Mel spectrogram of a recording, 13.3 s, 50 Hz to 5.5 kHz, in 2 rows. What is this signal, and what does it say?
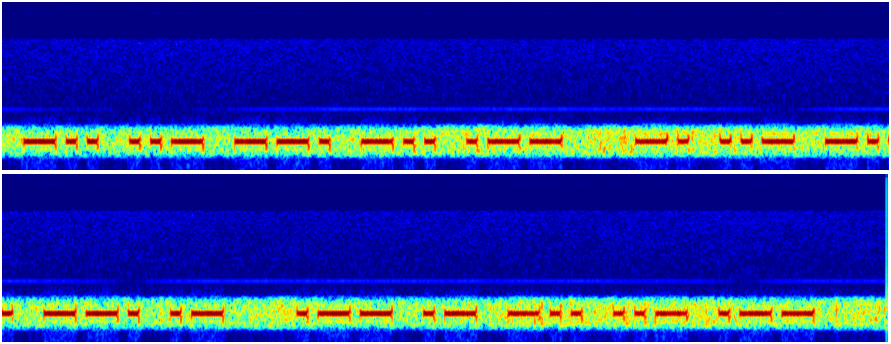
Morse code, heard as a keyed tone, about 15 wpm, 500 Hz. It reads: DUGDW NUDGA WADUW
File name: M08a- -1355utc-8096khz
